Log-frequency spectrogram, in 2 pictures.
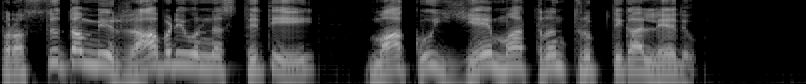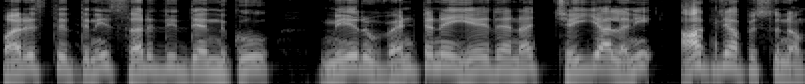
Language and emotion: Telugu, angry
